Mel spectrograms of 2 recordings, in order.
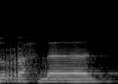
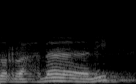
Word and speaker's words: الرحمن: كذلك بالنسبة لعبد الرحمن، إذا نقول عبد الرحمن، إذا نلفظ الألف ولا نكتبه.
